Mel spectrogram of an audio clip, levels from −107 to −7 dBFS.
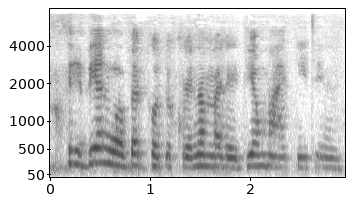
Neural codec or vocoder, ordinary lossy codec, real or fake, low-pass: codec, 16 kHz, 1.1 kbps, Voila-Tokenizer; none; fake; none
